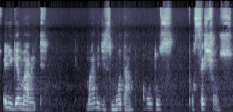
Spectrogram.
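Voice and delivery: ordinary talk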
